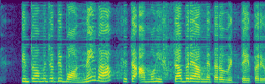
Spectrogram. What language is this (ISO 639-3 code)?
ori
